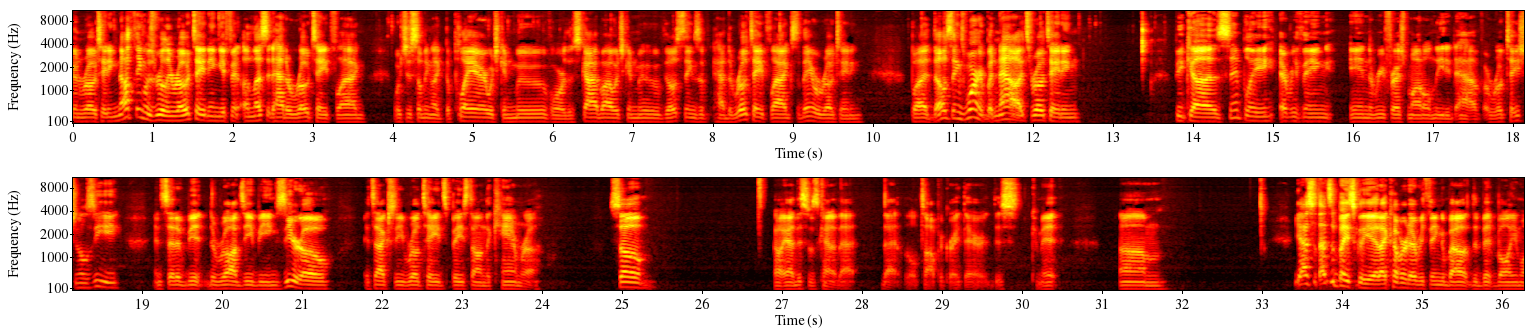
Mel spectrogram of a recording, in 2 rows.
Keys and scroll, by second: 0.0-6.1 typing, 7.3-8.8 typing, 9.9-11.5 typing, 12.5 super+q, 13.5 super+Tab.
